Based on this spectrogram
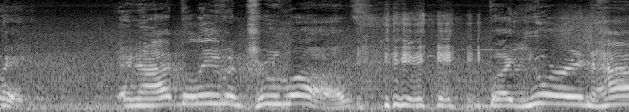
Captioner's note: laughs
